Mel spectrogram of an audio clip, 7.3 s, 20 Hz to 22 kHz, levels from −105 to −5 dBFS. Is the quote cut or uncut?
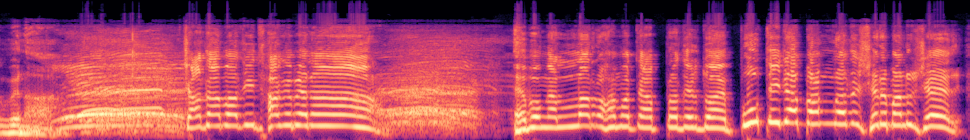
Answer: uncut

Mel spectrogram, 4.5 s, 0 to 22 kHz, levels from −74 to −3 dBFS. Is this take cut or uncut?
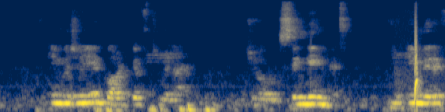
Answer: uncut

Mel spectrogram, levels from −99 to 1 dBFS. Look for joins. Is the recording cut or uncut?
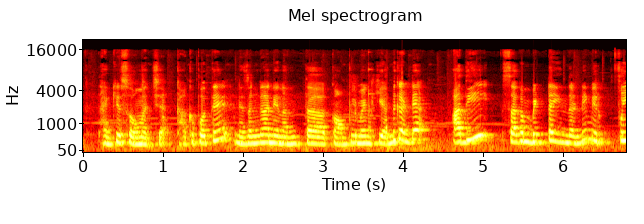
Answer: cut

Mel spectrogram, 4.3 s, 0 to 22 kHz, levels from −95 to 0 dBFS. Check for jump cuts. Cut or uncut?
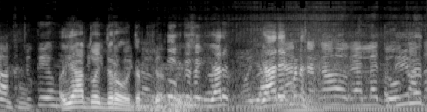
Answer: cut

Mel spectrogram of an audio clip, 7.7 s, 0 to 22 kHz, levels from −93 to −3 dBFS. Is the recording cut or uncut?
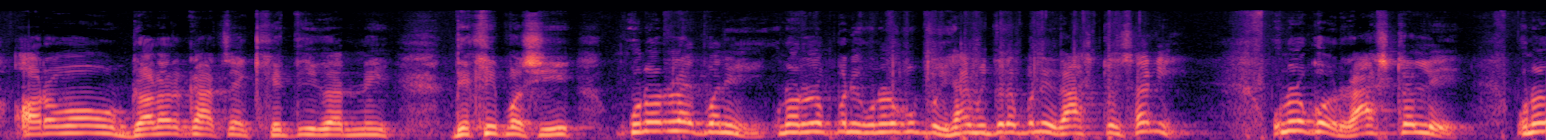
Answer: uncut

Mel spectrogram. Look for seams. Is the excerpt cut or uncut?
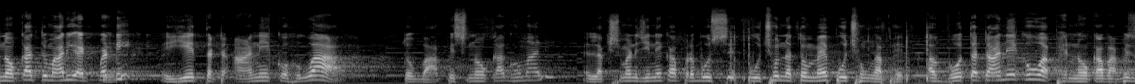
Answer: cut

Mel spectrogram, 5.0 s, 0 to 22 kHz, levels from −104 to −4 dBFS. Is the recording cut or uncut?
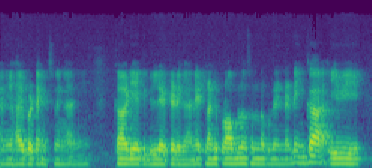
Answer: uncut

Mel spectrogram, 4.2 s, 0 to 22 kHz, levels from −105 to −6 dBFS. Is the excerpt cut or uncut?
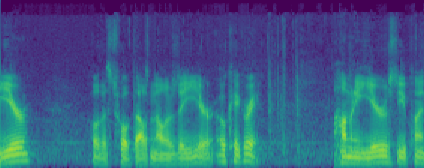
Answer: uncut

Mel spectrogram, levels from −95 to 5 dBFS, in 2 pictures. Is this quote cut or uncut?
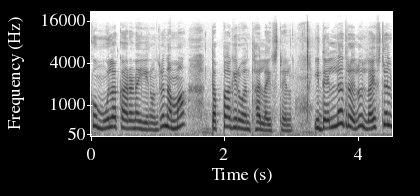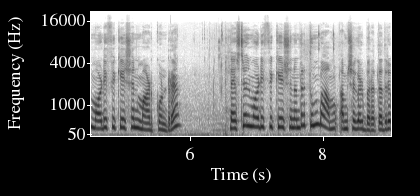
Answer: uncut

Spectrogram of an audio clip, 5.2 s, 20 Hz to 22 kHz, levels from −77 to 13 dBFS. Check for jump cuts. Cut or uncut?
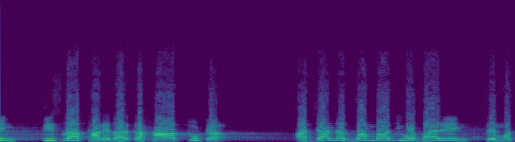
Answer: uncut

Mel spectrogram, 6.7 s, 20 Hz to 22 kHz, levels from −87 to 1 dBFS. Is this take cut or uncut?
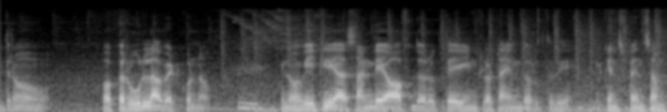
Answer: uncut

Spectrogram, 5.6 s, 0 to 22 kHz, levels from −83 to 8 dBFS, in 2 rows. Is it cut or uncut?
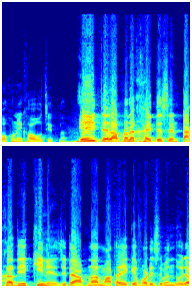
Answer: cut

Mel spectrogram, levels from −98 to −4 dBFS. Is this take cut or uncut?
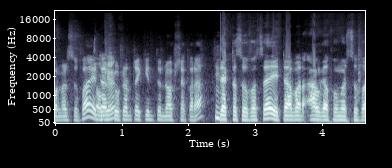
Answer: cut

